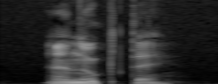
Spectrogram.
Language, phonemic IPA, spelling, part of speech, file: French, /ɔk.tɛ/, octet, noun, Fr-octet.ogg
- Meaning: byte (of eight bits), octet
